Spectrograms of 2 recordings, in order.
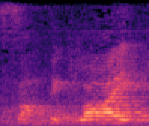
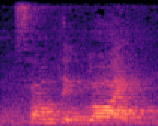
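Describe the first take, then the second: The two takes are said the same way.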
